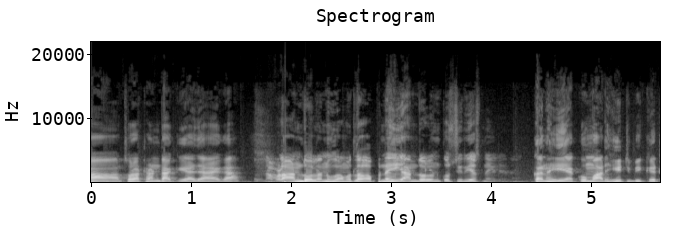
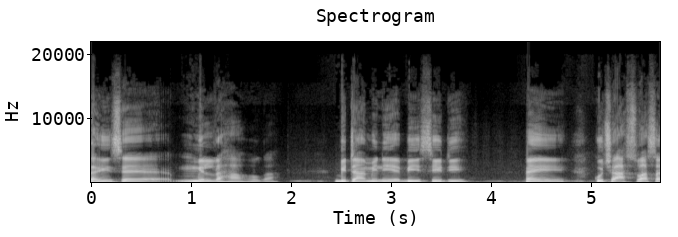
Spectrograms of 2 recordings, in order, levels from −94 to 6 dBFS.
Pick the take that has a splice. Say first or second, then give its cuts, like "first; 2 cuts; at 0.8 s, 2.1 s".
first; 2 cuts; at 1.6 s, 4.2 s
